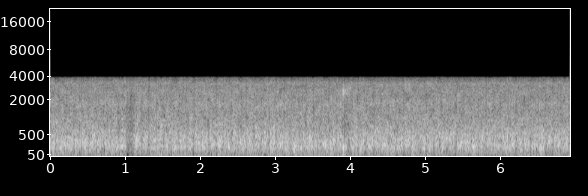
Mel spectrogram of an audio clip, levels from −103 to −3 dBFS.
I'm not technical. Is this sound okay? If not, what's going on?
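No. The G.723.1 codec affects the whole clip: this old internet-phone compression drops everything above 3.8 kHz, leaving speech muffled and hoarse, with blurred consonants.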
